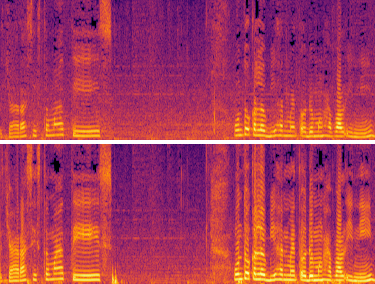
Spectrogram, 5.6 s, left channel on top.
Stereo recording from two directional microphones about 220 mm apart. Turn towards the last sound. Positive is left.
turn(degrees=-40)  # may be behind; listen again after turning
